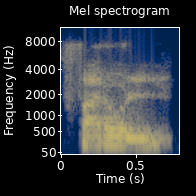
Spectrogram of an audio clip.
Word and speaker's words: farol: Una palabra aguda, por ejemplo, cuando decimos farol, ¿no? Tú sabes que farol es una palabra que tiene 2 sílabas. ¿Cuál suena más? Suena más esta.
